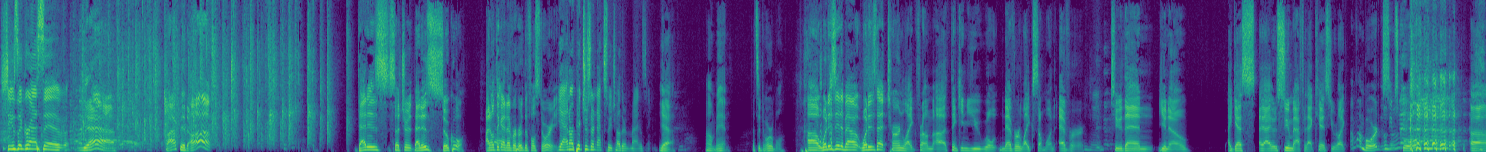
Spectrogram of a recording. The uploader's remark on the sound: This LIVE edition of the show. Improvises a song based on suggestions from the audience.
